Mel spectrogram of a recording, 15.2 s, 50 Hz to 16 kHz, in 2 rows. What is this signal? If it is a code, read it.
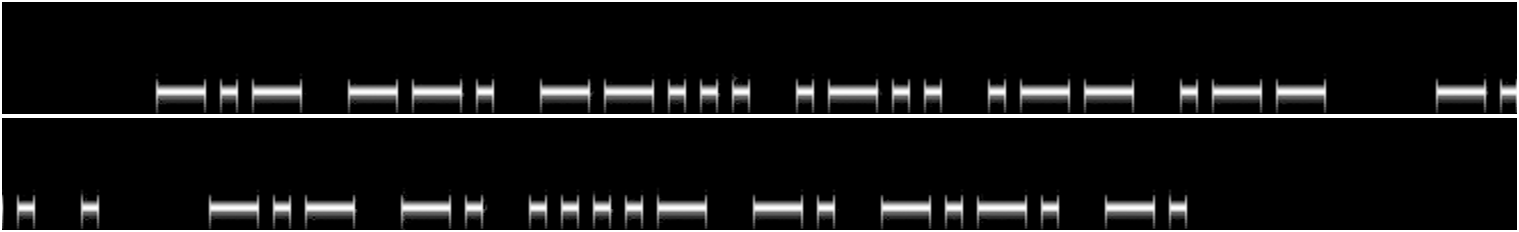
Morse code, heard as a keyed tone, about 16 wpm, 700 Hz. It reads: KG7LWW DE KN4NCN
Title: USA Callsign DE Callsign 15wpm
